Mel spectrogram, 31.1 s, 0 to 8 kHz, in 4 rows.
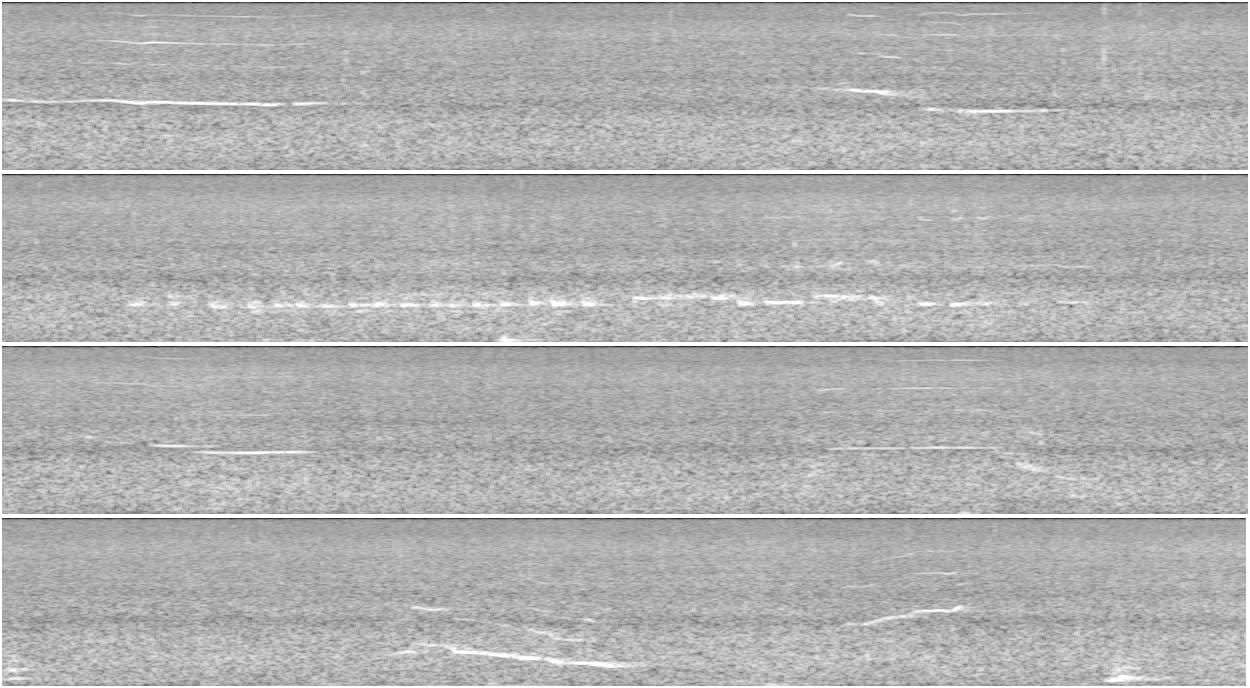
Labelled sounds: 0.0	1.7	humpback whale, 1.1 to 6.5 kHz
5.1	6.4	humpback whale, 0.94 to 6.6 kHz
11.7	13.2	humpback whale, 0.78 to 0.91 kHz
16.1	17.5	humpback whale, 1.0 to 6.4 kHz
20.7	21.8	humpback whale, 1.0 to 6.2 kHz
25.9	26.2	humpback whale, 1.4 to 1.6 kHz
26.6	27.0	humpback whale, 0.78 to 1.1 kHz
28.6	29.4	humpback whale, 1.1 to 4.2 kHz

